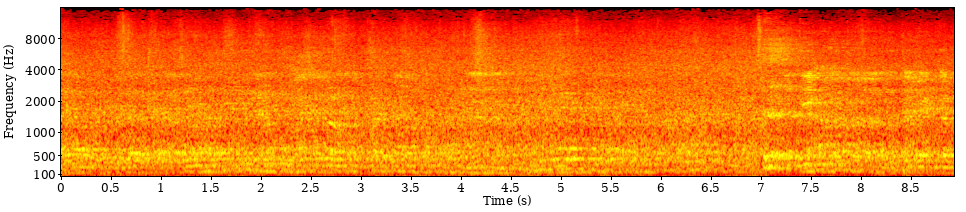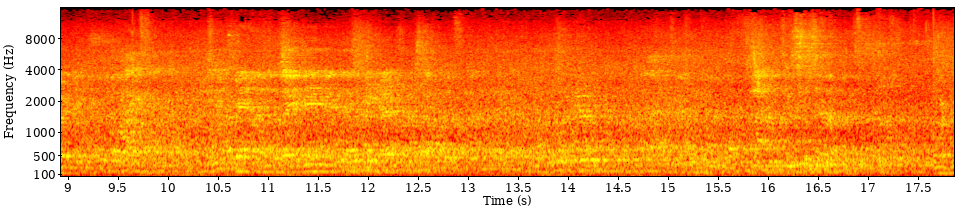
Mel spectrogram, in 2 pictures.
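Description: Middle-aged men talk calmly among themselves nearby.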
